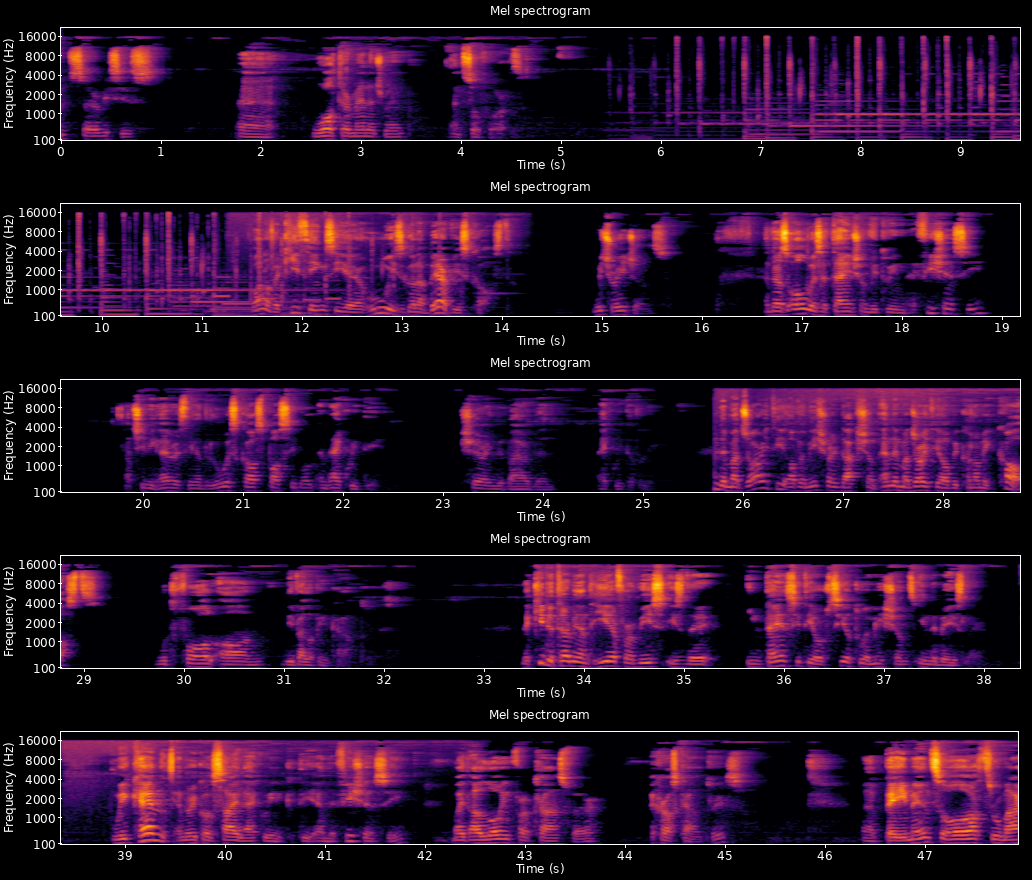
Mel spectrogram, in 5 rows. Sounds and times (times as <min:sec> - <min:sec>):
Speech: 0:00.0 - 0:01.0, 0:01.8 - 0:04.7, 0:11.5 - 0:14.1, 0:14.9 - 0:15.7, 0:16.6 - 0:18.9, 0:19.8 - 0:22.4, 0:23.2 - 0:25.1, 0:25.7 - 0:31.8, 0:33.4 - 0:38.0, 0:38.9 - 0:45.2, 0:46.4 - 0:47.9
Inside, small room: 0:00.0 - 0:47.9.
